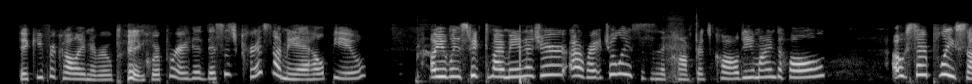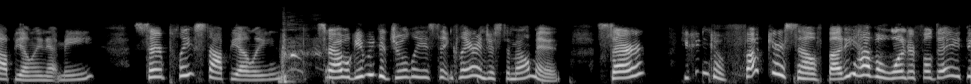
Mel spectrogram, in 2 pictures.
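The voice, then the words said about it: Fake cheerful customer service voice. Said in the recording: “That's my customer service voice. ... That's a good voice. ... But it's so fake.”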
